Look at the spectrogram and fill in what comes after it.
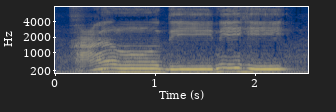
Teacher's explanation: عن دی، نون زیر نی، ہا کھڑی زیر ہی، یا مدہ ہے، دال کو ایک الف برابر لمبا کریں گے اور ہا کو ایک الف برابر لمبا کریں گے کھڑی زیر کی وجہ سے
